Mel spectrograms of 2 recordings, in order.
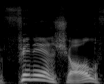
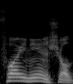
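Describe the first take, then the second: First: Financial begun with a short "fin"; short-i pronunciation. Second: Financial begun like the word "fine"; long-i pronunciation. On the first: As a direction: say Financial as "fi-NAN-shal". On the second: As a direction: say financial as "fy-NAN-shal". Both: Shown as a demonstration. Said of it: "دو تلفظ ما داریم".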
